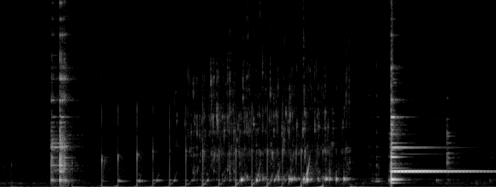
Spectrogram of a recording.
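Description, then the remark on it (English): A quick clink of glass, then neat whiskey at room temperature glugs rhythmically from the bottle into a clean Glencairn whiskey nosing glass, the pitch rising as it fills, ending with a bright, sustained crystal ring that slowly fades. Clear, no talking. “So let's go for a pour.”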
